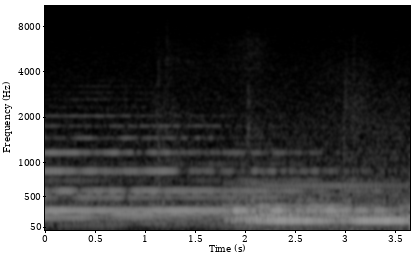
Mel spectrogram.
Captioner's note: footsteps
